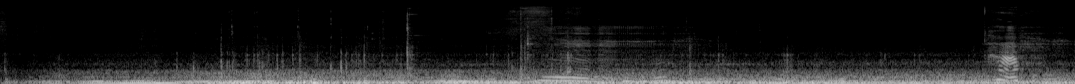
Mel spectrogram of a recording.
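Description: Car cabin road noise: a steady low rumble of tyres and engine as the car drives, swelling up about a second in and staying loud.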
